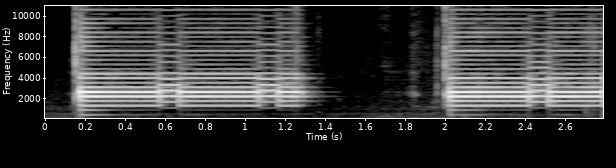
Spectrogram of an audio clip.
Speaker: Donc quand j'enlève la membrane, je ferme le contact, donc je fais passer l'intensité et la sirène se met en route.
